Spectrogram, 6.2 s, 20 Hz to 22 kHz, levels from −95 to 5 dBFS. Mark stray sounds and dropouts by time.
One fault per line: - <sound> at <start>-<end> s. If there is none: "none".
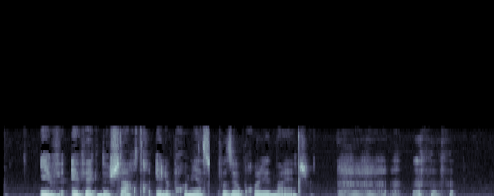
- dropout at 2.6-2.7 s
- laugh at 4.2-5.8 s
